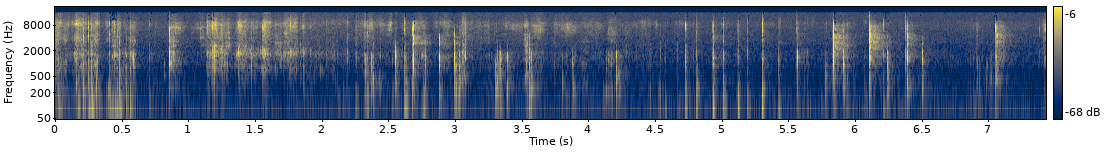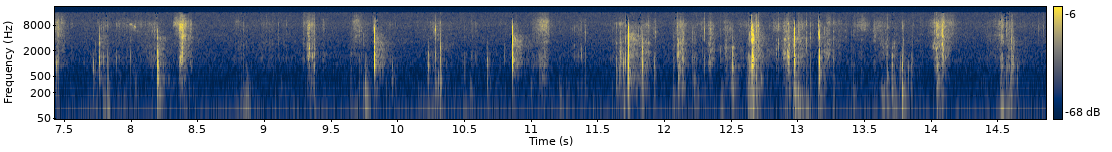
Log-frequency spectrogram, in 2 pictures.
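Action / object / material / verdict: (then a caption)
tap / foil-laminated plastic sachet / foil laminate / none. A flat, sealed, foil-laminated plastic sheet face mask sachet is crinkled and tapped on its back with fingers and long painted nails. The result is a quiet, dense run of dry crinkles and sharp clicky taps, each dying away almost instantly, with a bright, papery crackle above.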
